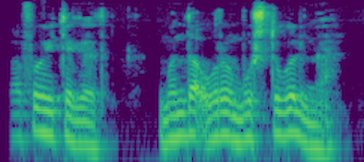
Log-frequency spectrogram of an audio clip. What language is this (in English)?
Bashkir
